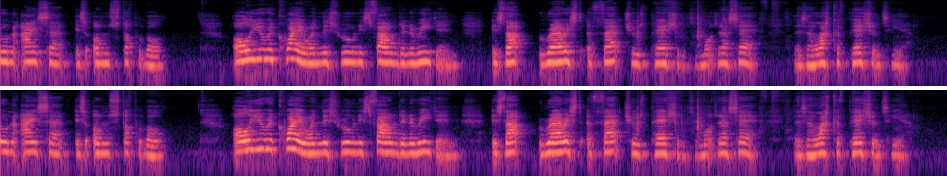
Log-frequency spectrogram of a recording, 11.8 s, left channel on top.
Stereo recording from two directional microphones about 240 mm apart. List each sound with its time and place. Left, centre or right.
0.1 s speech: right
2.9 s speech: right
